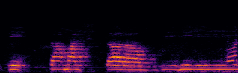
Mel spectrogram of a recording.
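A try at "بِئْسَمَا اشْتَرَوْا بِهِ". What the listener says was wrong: tebalkan. Bi'sa mashtarau bihi. Tarau. Dia tapak dia bukan ra. Dia bukan tarau. Tarau. Ro terus tebal. Taro. Taro. Taro. Taro. Bihi.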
